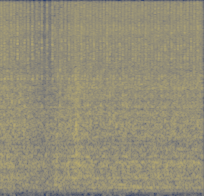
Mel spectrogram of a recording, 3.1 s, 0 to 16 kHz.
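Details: Honda Step WGN (RG1) at idle, shifted from neutral into drive: a fast, steady clatter over the engine from the automatic transmission, with the torque converter also said to be bad.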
